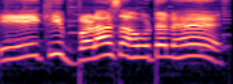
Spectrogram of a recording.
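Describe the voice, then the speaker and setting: A woman as high-voiced, slow-speaking small child. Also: a bit bright, soft background music. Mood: delighted. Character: excited small child talking to father. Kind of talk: Hindi cartoon moral story acting.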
